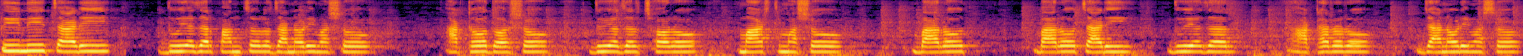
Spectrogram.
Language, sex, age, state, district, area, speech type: Odia, female, 30-45, Odisha, Malkangiri, urban, spontaneous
